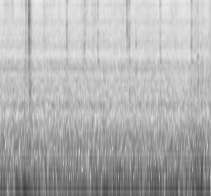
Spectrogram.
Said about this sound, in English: I'm trying to drive and talk at the same time.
